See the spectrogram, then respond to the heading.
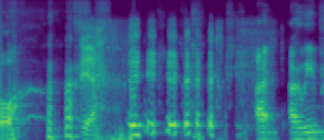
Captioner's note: laughter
